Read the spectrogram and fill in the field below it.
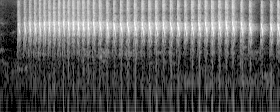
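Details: Lure song of the sooty-headed bulbul, used to provoke birds into answering: one unbroken, steady volley of sharp, buzzy chips at roughly three to four per second, lasting over five seconds.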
